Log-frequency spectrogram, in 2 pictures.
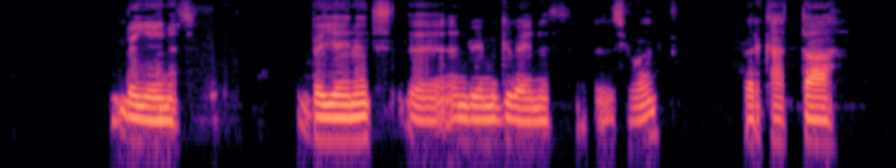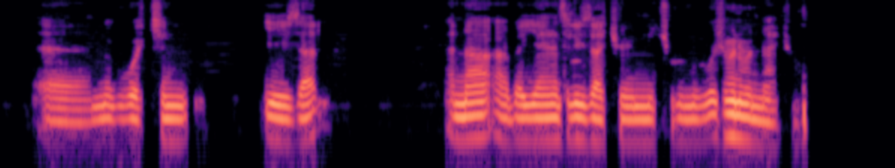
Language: Amharic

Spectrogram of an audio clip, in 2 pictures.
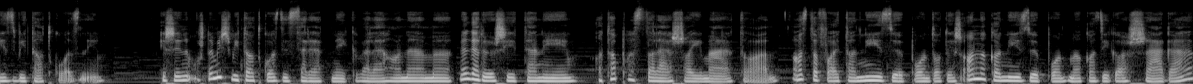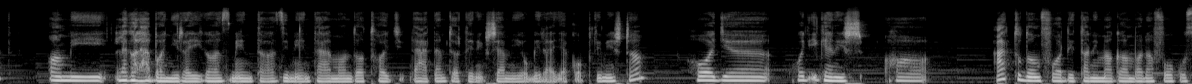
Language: Hungarian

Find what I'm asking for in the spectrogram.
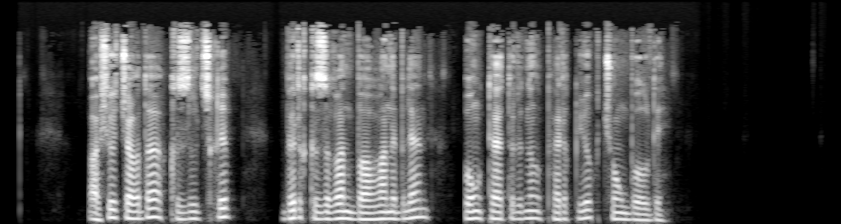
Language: Uyghur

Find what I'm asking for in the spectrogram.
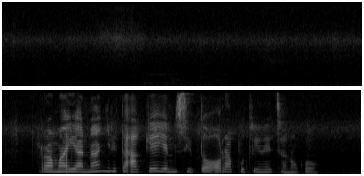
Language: Javanese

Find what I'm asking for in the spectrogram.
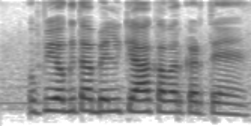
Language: Hindi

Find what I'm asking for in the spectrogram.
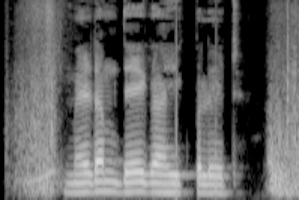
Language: Khetrani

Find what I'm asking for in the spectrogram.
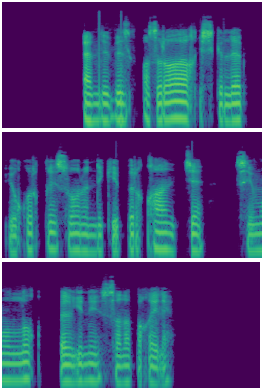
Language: Uyghur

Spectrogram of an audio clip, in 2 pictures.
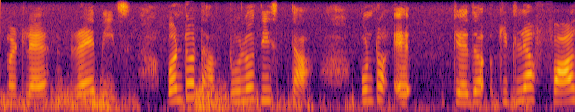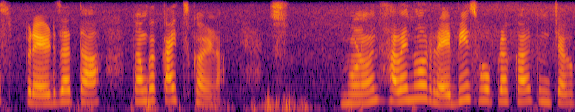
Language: Konkani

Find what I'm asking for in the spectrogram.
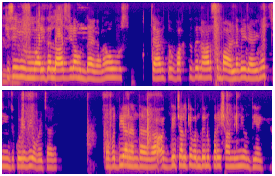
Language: Punjabi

